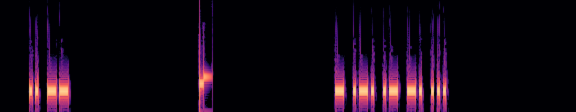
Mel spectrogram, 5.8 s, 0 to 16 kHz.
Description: Morse code, heard as a keyed tone, about 40 wpm, 700 Hz. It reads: IM TRANS
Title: Prefixes and Suffixes 40wpm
